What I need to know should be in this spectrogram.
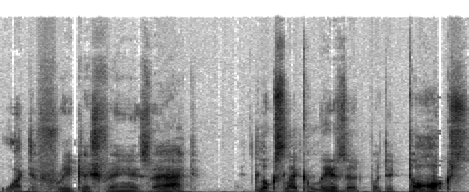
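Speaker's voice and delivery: very quiet whispered aside. Voicing a guard who whispers to another guard: guard whispering. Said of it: "One of them whispers to the other".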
